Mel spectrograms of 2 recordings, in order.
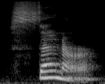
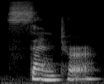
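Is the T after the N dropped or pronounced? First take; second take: dropped; pronounced. First: The T after the N is dropped. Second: The T after the N is pronounced. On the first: The speaker calls it right. "or center instead of" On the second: The speaker calls it wrong. "instead of center"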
